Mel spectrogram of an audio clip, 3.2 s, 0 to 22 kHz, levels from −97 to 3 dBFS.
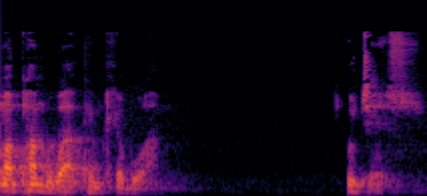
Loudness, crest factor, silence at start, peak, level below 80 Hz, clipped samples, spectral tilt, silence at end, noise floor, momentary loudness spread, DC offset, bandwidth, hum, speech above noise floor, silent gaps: -37 LUFS; 24 dB; 0 s; -16 dBFS; -76 dBFS; under 0.1%; -5 dB/octave; 0.1 s; -86 dBFS; 13 LU; under 0.1%; 11.5 kHz; none; 50 dB; none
